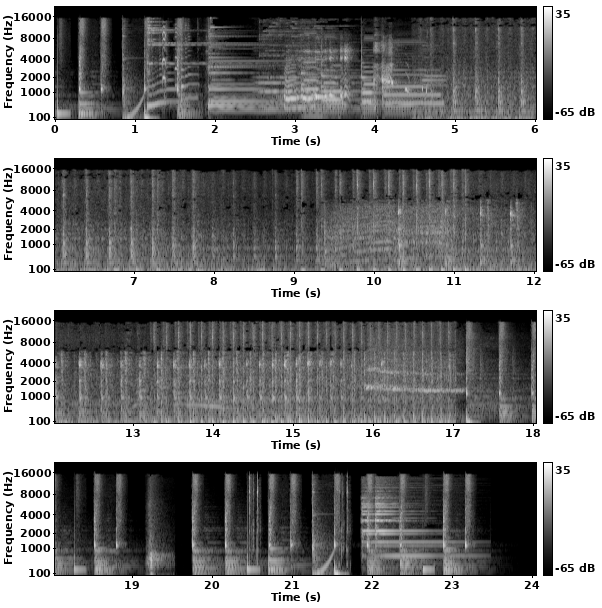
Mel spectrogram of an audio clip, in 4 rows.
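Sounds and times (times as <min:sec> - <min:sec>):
vehicle engine knocking: 0:04.7 - 0:17.1.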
